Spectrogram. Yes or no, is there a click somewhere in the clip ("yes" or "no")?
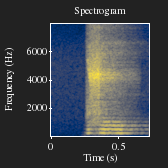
no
